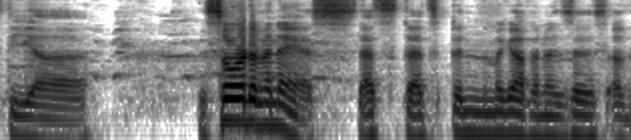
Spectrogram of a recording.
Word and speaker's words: Aeneas: Okay, I just 100% want to make sure I don't accidentally pronounce it Sword of Anus.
